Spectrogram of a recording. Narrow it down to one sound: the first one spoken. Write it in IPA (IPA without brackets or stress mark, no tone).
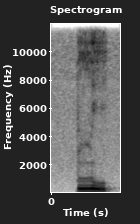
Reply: lː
